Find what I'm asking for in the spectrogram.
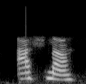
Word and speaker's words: Asshna: A-S-S-H-N-A. – Avec un H. – Oui. – Mais on prononce pas le H. – Ben oui, puis non. – OK. – Ah. Prononce-nous les dons, mettons, pour être sûr. – Asna. – Ouais, c'est ça. Il a dit Asna, lui. – OK, tu fais le ch. – Oui, c'est le ch.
